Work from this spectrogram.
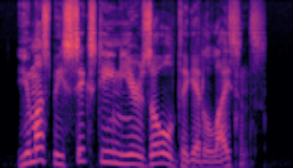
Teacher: note the use of the vowel sound uh in should and must when they are pronounced quickly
